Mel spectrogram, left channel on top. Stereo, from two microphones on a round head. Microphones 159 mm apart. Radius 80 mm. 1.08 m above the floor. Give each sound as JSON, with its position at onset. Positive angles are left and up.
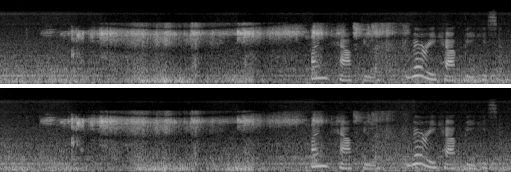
{"t": 0.4, "sound": "footsteps", "side_deg": -30}
{"t": 3.1, "sound": "a woman speaking", "side_deg": 25}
